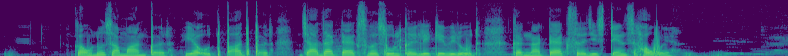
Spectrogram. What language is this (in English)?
Bhojpuri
